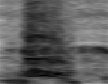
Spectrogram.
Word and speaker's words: Laos: You know that Laos rhymes with mouse.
